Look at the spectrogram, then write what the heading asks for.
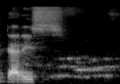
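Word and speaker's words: Pteris: এর উচ্চারণ থাকবে কিন্তু টেরিসের ক্ষেত্রে পি এর উচ্চারণ নাই টেরিস কেমন এটা হচ্ছে টেরিস এই টেরিসের ক্ষেত্রে পি এর উচ্চারণ নাই কিন্তু এখানে পি এর উচ্চারণ আছে ড্রাইপ টেরিস তাহলে ড্রাইপ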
